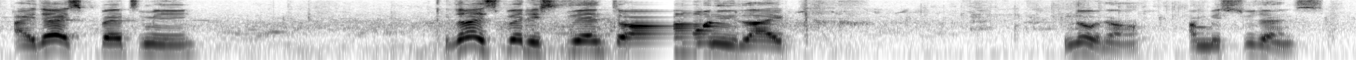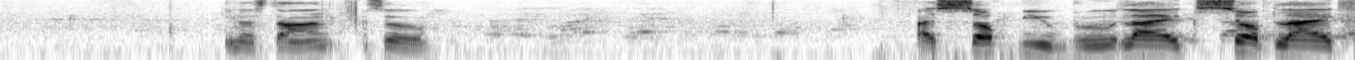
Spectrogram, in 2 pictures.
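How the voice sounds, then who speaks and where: Streaming from his phone outdoors close to home, a young Nigerian man with a Nigerian English accent flips the camera to show his surroundings. His medium-pitched voice is fairly bright with a little hiss or hum as he reads comments aloud, answers them and frequently checks "you understand?".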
